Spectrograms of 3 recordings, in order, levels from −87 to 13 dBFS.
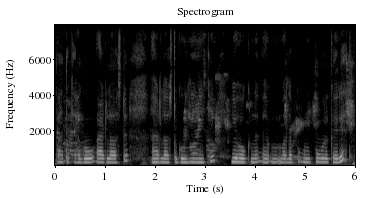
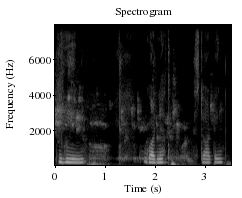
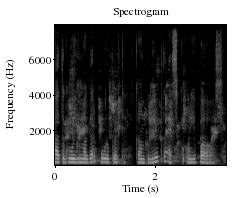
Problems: constant background noise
